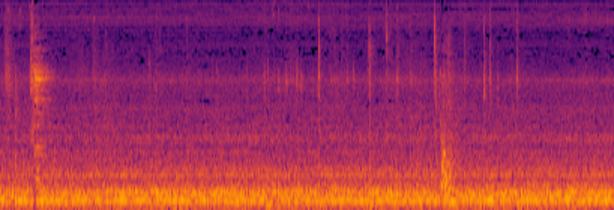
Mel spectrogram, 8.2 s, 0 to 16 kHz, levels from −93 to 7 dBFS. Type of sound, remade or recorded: recorded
